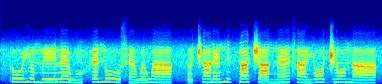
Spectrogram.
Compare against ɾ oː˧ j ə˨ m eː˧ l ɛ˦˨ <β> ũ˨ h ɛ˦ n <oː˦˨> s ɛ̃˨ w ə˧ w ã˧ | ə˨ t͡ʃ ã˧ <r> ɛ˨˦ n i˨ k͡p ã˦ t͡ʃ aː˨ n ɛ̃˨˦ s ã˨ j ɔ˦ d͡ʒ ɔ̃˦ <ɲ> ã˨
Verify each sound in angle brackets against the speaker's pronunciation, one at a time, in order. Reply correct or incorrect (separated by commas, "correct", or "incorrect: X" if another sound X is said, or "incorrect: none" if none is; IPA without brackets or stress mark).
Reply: incorrect: w, correct, incorrect: ɾ, incorrect: n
